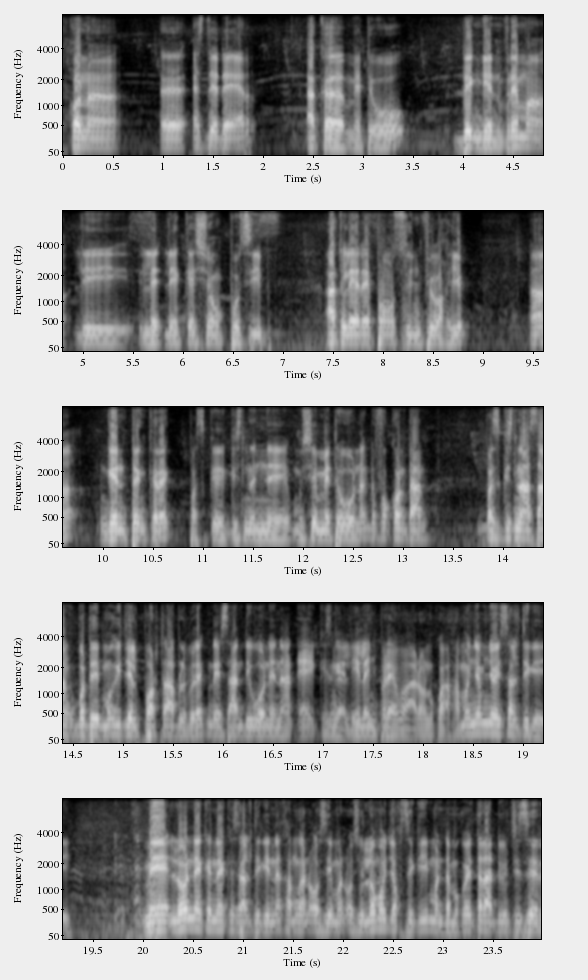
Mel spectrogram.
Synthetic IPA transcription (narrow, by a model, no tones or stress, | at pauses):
kɔnɐ | ɛsdedeɛɾ | ɐkːɐmɛtːewo | dəŋɡɛnvɾɛmãli | lɛkɛstjɔ̃posibl | ʔɐklɛɾɛpɔ̃nsuɲfiwɐxjəp̚ | ã | ŋɡɛntəŋkəɾɛk̚pɐskəɡisnɐnɛmusəmɛtːəwoːnɐk̚dɐfɐkɔntaːn | pɐs̬ɡis̬naːsaŋkbɐtəmɐɡiɟəlpɔɾtablbiɾɛk̚ndɛsaːndiwɔnɛnaːnɛɡisŋɡɐlilɐɲpɾɛwaːɾɔːnkwa̰ːxɐmɐɲɔmɲɔjsɐltiɡej | mɛlɔːnɛkːənɛkːəs̬altiɡinɐxɐmɡɐnɔs̬imɐnɔs̬ilɔːmɐɟɔxsik̬imɐndɐmɐkɔjtɐɾaːdijutis̬eɾ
